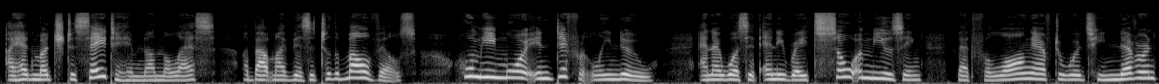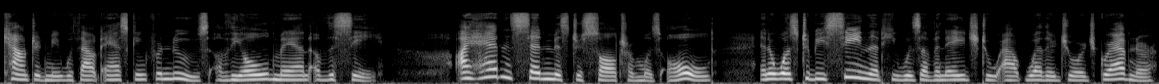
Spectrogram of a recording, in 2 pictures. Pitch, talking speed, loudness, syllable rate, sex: 225 Hz, 185 wpm, -18 LUFS, 4.8 syllables/s, female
